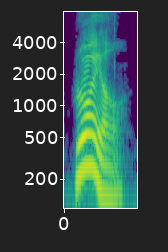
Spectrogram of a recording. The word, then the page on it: royal: British English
